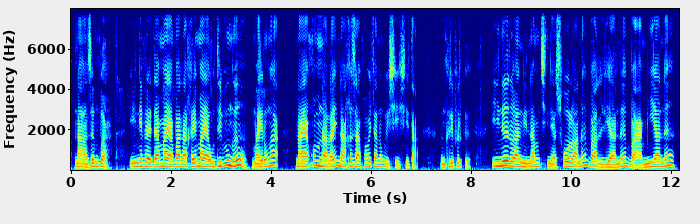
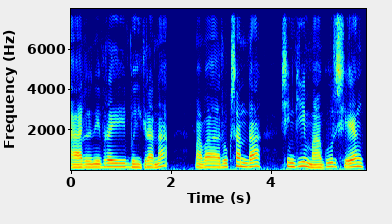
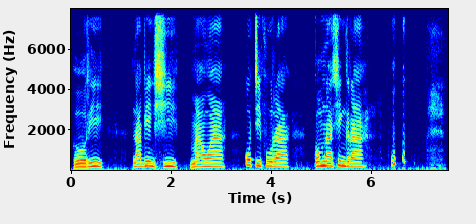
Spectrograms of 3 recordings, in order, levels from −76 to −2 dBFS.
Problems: constant background noise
